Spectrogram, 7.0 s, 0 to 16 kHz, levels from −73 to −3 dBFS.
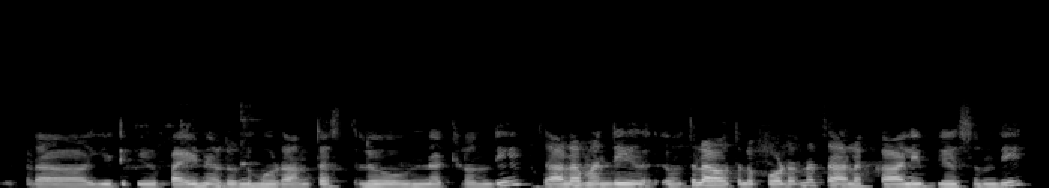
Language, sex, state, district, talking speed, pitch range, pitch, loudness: Telugu, female, Andhra Pradesh, Srikakulam, 135 wpm, 185-215 Hz, 195 Hz, -26 LUFS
